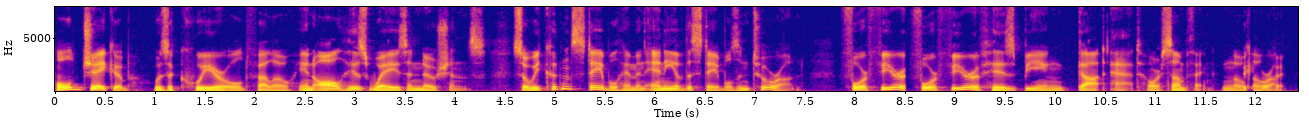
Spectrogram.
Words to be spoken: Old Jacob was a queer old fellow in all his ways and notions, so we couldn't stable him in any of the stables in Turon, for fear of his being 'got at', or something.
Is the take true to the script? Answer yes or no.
no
